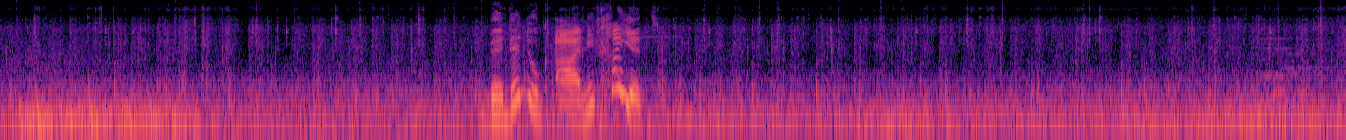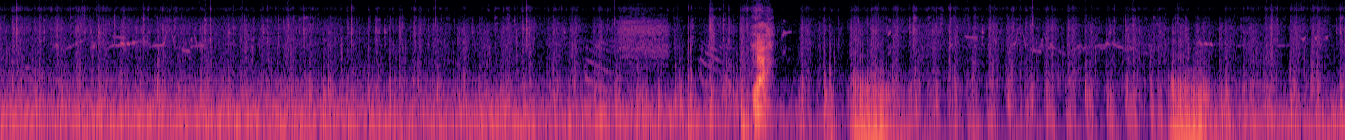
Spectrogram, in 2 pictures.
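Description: A camel's hooves thud softly on sand at a steady trot.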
